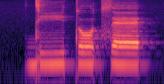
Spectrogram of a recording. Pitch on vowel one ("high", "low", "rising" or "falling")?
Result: high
